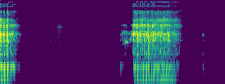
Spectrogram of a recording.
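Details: Nasal fricative, a cleft palate compensatory articulation used in place of /s/ by children with cleft palate, produced in the nasal cavity on expiration; demonstrated in isolation by a speech therapist.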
